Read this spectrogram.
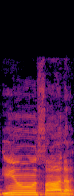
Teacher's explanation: اخفاء مع الغنہ یعنی اخفاء کرنا, نون کی آواز کو ناک میں چھپا کر پڑھنا اور اس کے ساتھ گنہ کرنا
